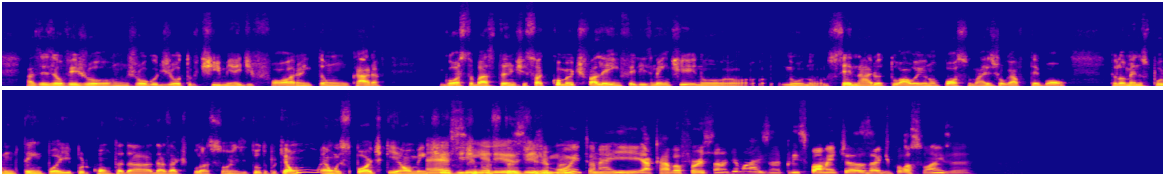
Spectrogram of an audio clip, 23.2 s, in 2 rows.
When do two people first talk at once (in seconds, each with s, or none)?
15.9 s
